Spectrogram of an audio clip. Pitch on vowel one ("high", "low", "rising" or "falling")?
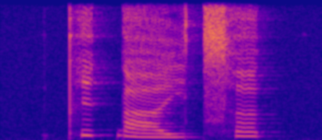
high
